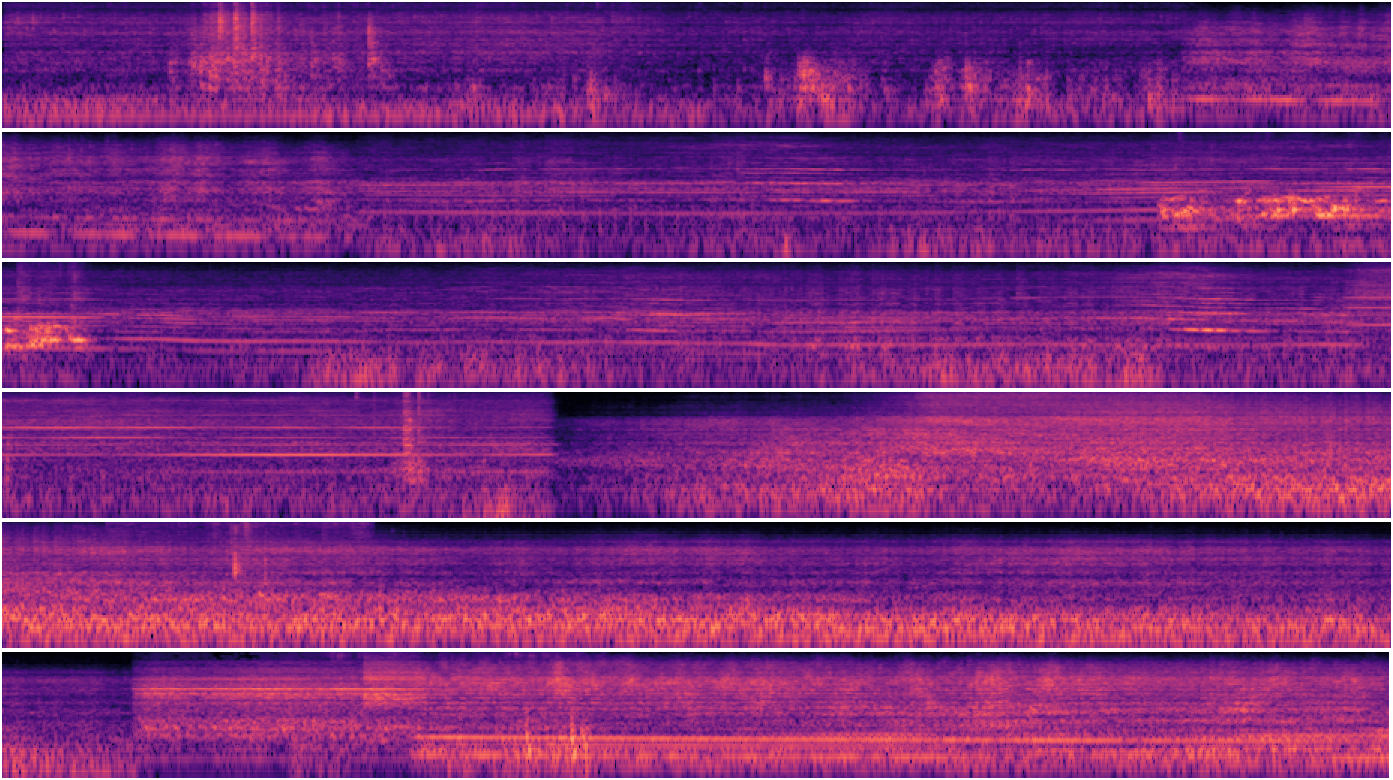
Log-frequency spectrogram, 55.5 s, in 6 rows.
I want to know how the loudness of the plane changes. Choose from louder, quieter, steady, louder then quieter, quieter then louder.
louder.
